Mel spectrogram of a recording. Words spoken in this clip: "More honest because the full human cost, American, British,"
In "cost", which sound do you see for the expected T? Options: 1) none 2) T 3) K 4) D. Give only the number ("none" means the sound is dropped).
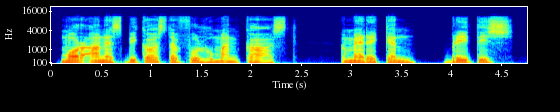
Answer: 2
